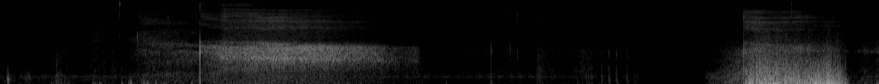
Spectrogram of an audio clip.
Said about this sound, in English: Sorry. I blew a little bit into your ear, didn't I? I hope that didn't tickle too much.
